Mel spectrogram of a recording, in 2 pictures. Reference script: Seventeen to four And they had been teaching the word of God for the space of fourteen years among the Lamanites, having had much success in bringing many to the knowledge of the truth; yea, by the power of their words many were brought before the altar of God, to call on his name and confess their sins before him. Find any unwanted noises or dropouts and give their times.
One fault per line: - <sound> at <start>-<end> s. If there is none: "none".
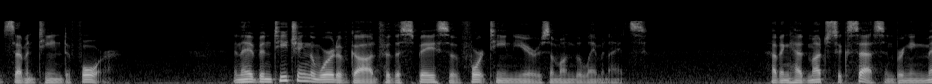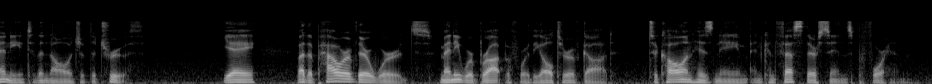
none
